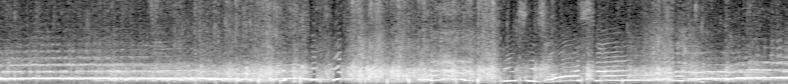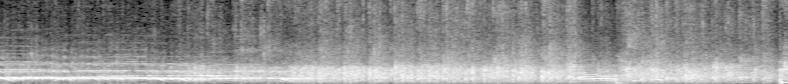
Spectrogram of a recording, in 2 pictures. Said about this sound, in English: And I'm actually really excited because we've got a live studio audience. So everybody, clap and yell as loud as you can.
